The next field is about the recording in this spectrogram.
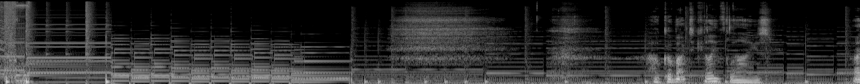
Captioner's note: sigh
